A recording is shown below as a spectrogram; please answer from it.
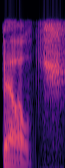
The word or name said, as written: belch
